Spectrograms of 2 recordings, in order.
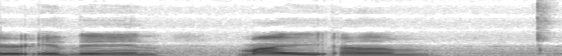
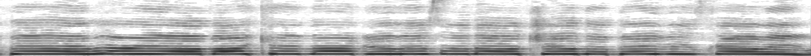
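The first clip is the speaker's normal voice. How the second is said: high, loud crying call; desperate yell; 4 dB louder than usual. Retold or imitated. Calling her husband to hurry as the baby comes. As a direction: urge him to hurry.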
